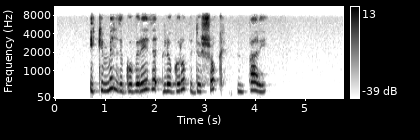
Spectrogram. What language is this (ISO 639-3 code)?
kab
